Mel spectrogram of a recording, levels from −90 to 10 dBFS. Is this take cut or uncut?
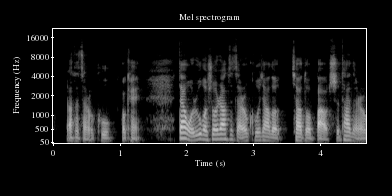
cut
